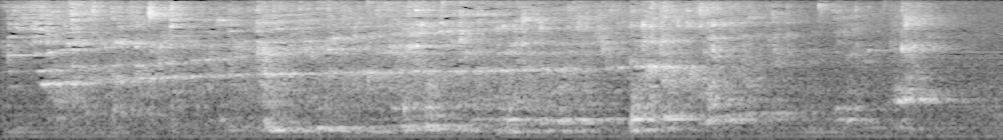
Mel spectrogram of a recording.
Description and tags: filling water bottle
